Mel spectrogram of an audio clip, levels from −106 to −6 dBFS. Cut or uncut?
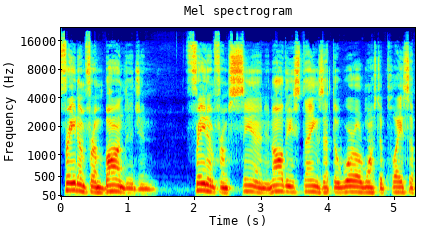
uncut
